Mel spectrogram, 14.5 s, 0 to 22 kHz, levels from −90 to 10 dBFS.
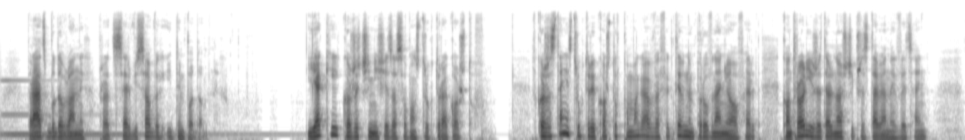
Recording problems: background music; faint; throughout; 20 dB below the speech

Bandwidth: 14.5 kHz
